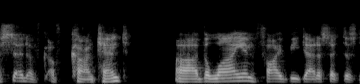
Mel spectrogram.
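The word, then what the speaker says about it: LAION: lion 5B data set lion is spelled l a i o n not lion as in as in large carnivorous cat uh and it was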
